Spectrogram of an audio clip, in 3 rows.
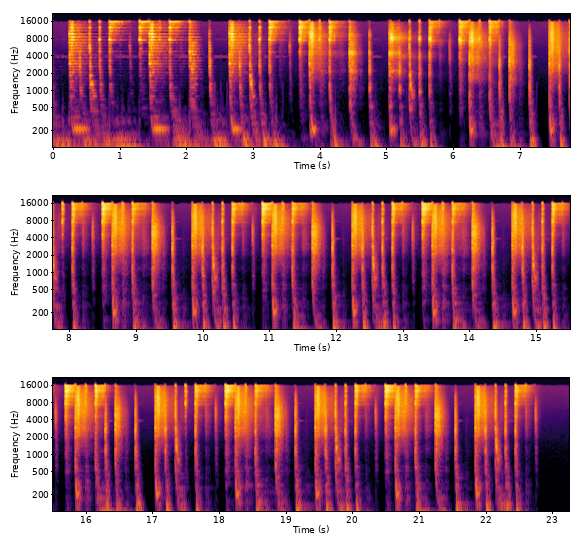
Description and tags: This track should be appropriate for almost any modern game. The new version of the game "Hardware: Rivals" was put into mind when creating this. I liked the unique style of that game. Perhaps you can use this track for an intro. Enjoy this relaxing but pumping beat.
Made using FL Studio.
modern, 100-bpm, loop, drum-loop, funky, drum, beat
